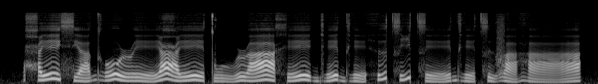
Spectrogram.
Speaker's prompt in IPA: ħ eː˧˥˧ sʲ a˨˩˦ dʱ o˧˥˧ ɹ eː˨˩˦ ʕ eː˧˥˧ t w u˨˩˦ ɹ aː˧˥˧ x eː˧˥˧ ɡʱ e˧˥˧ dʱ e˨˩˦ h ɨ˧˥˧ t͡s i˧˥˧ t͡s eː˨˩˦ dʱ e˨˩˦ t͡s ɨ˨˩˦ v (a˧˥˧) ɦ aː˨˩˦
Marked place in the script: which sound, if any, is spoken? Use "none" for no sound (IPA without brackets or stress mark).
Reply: a˨˩˦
